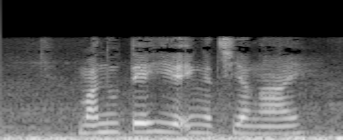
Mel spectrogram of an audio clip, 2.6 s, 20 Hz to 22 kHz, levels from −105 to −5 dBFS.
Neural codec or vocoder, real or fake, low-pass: none; real; 7.2 kHz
